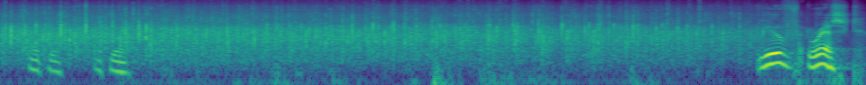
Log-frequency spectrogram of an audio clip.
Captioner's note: applause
